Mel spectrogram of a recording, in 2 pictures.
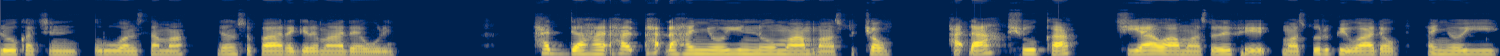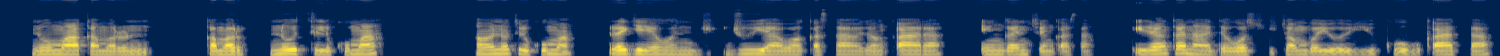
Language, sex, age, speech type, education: Hausa, female, 46-60, spontaneous, tertiary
